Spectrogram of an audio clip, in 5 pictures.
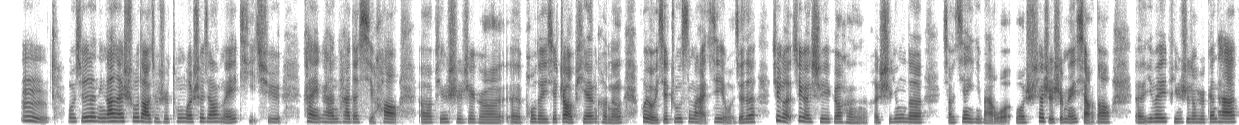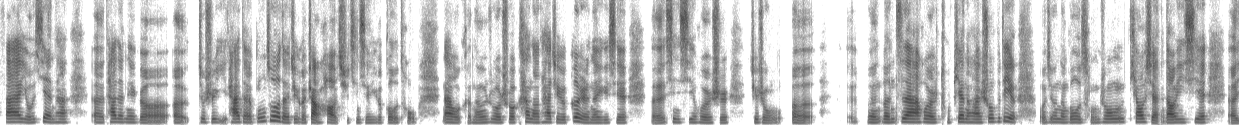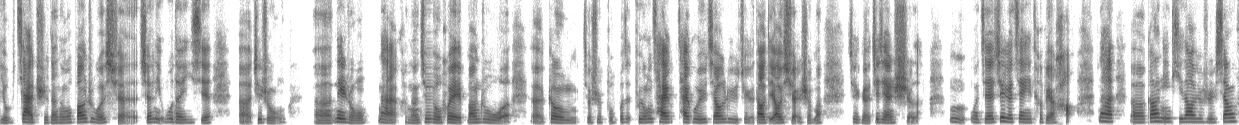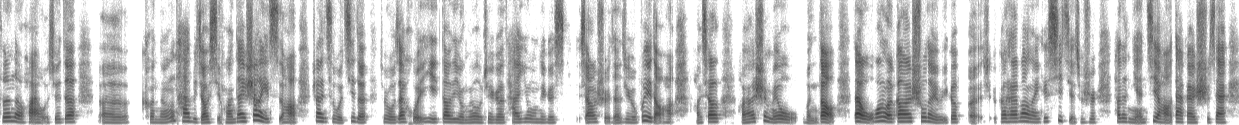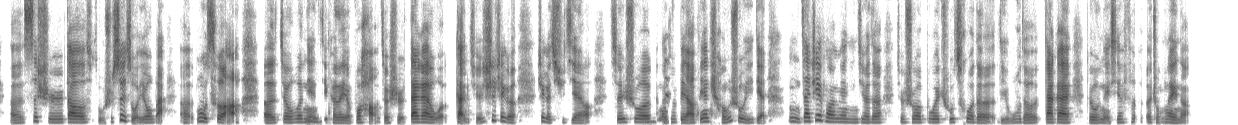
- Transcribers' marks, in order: in English: "po"
- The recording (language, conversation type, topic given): Chinese, advice, 怎样挑选礼物才能不出错并让对方满意？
